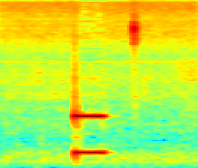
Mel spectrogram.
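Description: A single telephone keypad tone beeps while dialing out to an inspector on a phone line, short and clean against a faint background hum, followed by a tiny click.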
